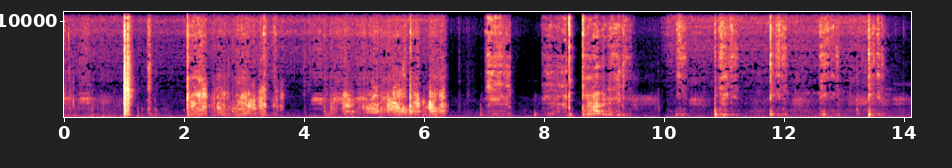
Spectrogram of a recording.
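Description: Spoon stirring milk in a stainless steel saucepan, scraping against the pan in several spells, with a few sharp clicks of utensil on metal.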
